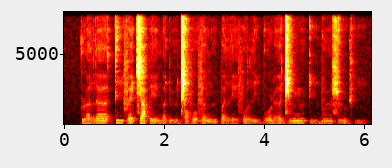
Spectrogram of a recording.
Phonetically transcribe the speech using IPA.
k ɹ ɐ˧ r ɜː˥˧ tː iː˥˧ v ɛ˥ t͡ɕ a˥ p eː˧˩ ŋ ɐ˧˩ ɗ ʉː˧˩ d͡ʑ ɔ˥˧ v oː˥ v ɜ˩˧ ŋ ʉː˧ p ɐ˧˩ r eː˩˧ f o˥˧ r i˧˩ b oː˧˩ ɳ ɜː˧˩ d͡ʑ ʉː˥ m ʉ˥ k iː˩˧ b w ʉː˥˧ ɕ ʉː˧˩ ɖʱ iː˧˩

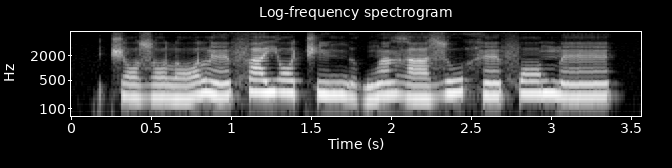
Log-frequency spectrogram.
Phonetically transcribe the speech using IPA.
t͡ʃ ɔ˨ z ɔ˨ l ɔ˨˦ l ɛ̃˨˦ f a˦ j ɔ˦ t͡ʃ ĩ˧ ŋ ɨ˨ ɡʷ ã˦ ɣ a˧ z u˦ h ɛ̃˧ f ɔ˦ m ɛ̃˦

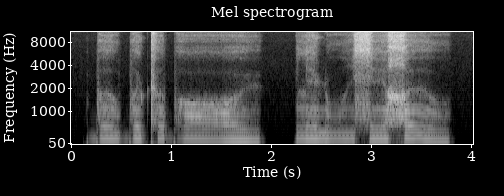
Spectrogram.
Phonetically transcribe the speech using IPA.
b əː u̯ b ə y̯ ʈʰ ə bʱ ɔː y̯ | l e ɳ uː i̯ s e χ ɘ u̯

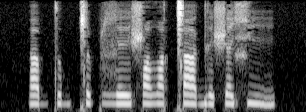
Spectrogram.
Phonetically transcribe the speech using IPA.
a b t ʊ b ǀ ʏ p ɮ e ʃ i ðˤ ɛ ǀ a ɡ ɛ ʃ a ɕ i

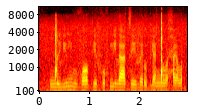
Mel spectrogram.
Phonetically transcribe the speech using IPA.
ŋ͡ǃ ɨ˨ lʲ ɨː˦ m uː˨ v ɔː˦ k e˦ f o˦ f mʲ e˦ l aː˦ t͡s eː˦ v ɛ˨ ɾ o˦ bʲ aː˨ ŋ͡ǃ oː˨ ħ ɛ˦ lˠ

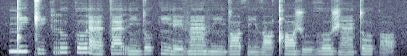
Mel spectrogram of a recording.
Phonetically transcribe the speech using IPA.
ŋ͡ǃ i˦ ǁ i˨ k r u˦ k o˦ ɾ æ˨ t æ˦ r ĩ˨ d o˦ k ĩ˦˨ ɾ e˨ v æ̃˦ v ĩ˨ d ɒ˦ θ ĩ˨ ð ɒ˨ ǃʰ ɒ˦ ʒ u˨ ɣ o˦ ʒ æ̃˨˦ t o˦ ɡ ɒ˨

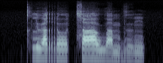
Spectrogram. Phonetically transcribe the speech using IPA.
kʰ l ɯ˧ a̯ r oː˦˥ t̚ s aː˥˩ w a˨˩ m b ɯ˨˩ ŋ

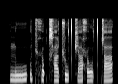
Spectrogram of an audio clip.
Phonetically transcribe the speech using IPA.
n uː ʔ o c ħ o ʔ t͡ɕʰ a ʈ͡ʂ u t t͡ʃ a ħ oː t c a

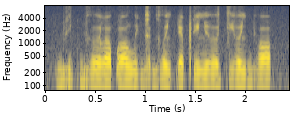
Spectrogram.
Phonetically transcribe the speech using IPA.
bʱ i tʲ bʱ ʊː l ɔ ɓ ɔː w i ɡ ɜ ɡʱ ʊ lʲ ɠ ɛ pʼ i lʲ w ʊː tʲ ʊː lʲ bʱ ɔ

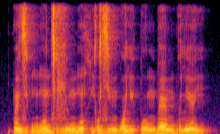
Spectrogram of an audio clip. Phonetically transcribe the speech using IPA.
p æ̃ zʲ o b m b õ dʲ o ɮ ʉ m b õ x j o zʲ æ m b ɔ lʲ e p o m b æ m b ɵ lʲ æ̃ j

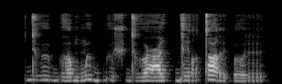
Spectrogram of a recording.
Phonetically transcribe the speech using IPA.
dʱ ʉ˧˩ bʱ ɐ˩˧˩ b m ɨ˥˩ b ɓ ʉ˨˩˦ ʃ dʱ ɵ˩˧˩ ʕ i˩˧˩ k ɡ e˧˩ r tˤ ɨ˥˩ r ʔ ɵ˨˩˦ r

